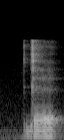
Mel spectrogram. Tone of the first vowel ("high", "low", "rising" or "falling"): low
